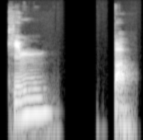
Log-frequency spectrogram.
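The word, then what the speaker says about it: 김밥: Can you read the first syllable? Yes. Kim. There is mu sound consonant in the final consonant, so gi plus mu sound final consonant. Kim. Kim. Second syllable. Can you read it? Yes. Without the final consonant, it is ba, and add the sound of the final consonant, so it is pop. Pop. So kimbap. Kimbap.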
